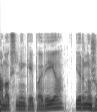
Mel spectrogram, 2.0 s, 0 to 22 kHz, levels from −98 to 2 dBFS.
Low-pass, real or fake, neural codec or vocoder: 7.2 kHz; real; none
